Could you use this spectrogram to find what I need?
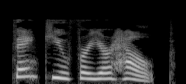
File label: low; studying abroad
